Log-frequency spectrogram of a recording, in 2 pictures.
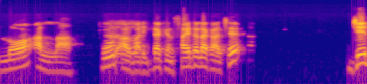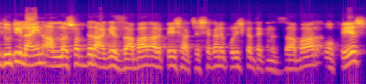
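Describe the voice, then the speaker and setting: A man teaching Quran reading rules in an online lesson, patiently repeating each rule and checking if his students follow. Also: fairly high pitch. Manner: slows down and drawls when demonstrating recitation. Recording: dull lo-fi audio.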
